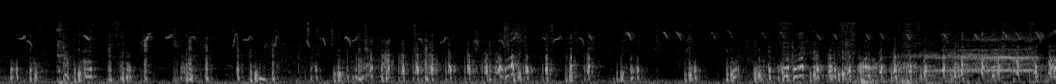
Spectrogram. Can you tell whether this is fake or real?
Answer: real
